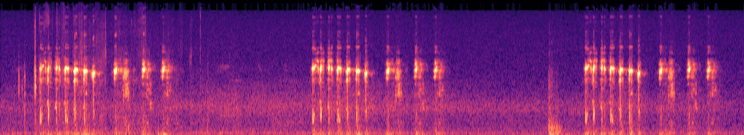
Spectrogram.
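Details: Bald eagle (Haliaeetus leucocephalus) call, surprisingly weak for its size: thin, high chittering bursts, a quick falling trill, then a few separate piping notes, repeated three times about every four seconds.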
